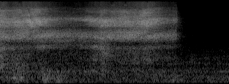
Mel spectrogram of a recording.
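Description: Car paint spray gun laying a coat onto a body panel in a home garage: a steady, loud airy hiss held for nearly two seconds, then cut off abruptly.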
